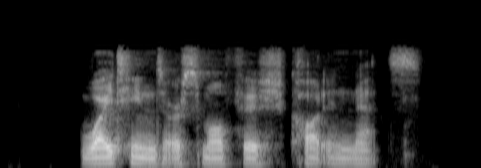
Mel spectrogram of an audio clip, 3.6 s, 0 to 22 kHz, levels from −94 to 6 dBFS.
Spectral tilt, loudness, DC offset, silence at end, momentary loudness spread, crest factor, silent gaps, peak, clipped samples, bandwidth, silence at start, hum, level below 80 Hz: -5 dB/octave; -25 LUFS; under 0.1%; 0.5 s; 16 LU; 22 dB; none; -4 dBFS; under 0.1%; 8 kHz; 0.6 s; none; -60 dBFS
